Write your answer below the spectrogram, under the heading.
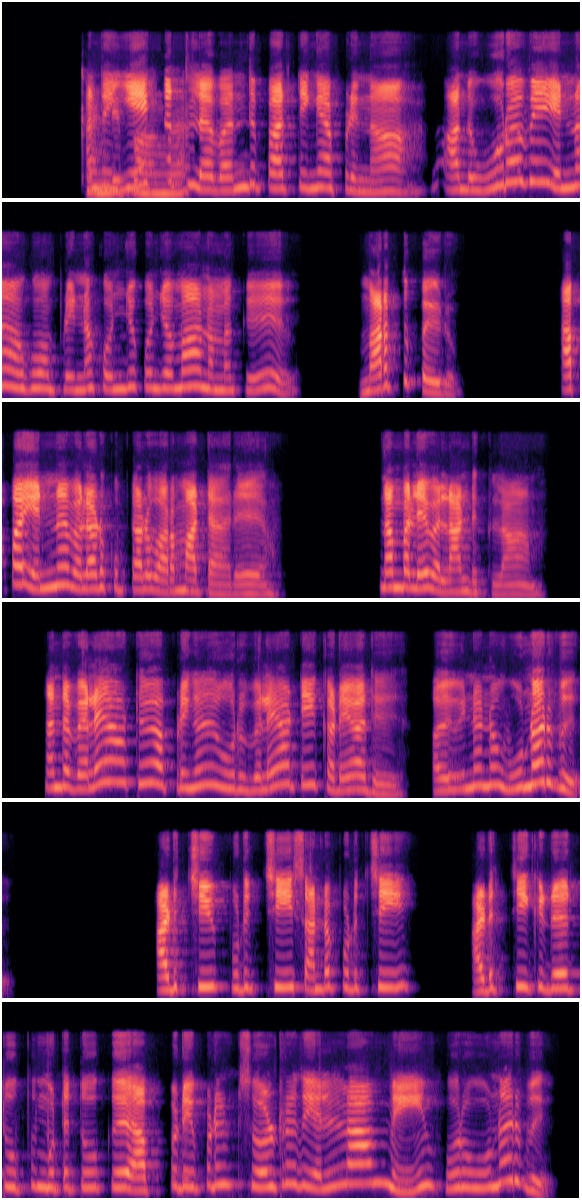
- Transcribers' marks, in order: "உப்பு" said as "துப்பு"
- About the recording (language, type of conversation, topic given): Tamil, podcast, பணம் அல்லது நேரம்—முதலில் எதற்கு முன்னுரிமை கொடுப்பீர்கள்?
